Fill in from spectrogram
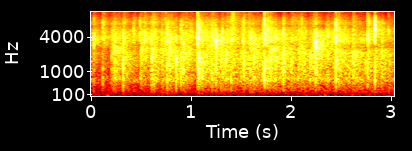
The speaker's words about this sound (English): Reading is fundamental, y'all. And our hardworking librarians deserve a round of applause.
